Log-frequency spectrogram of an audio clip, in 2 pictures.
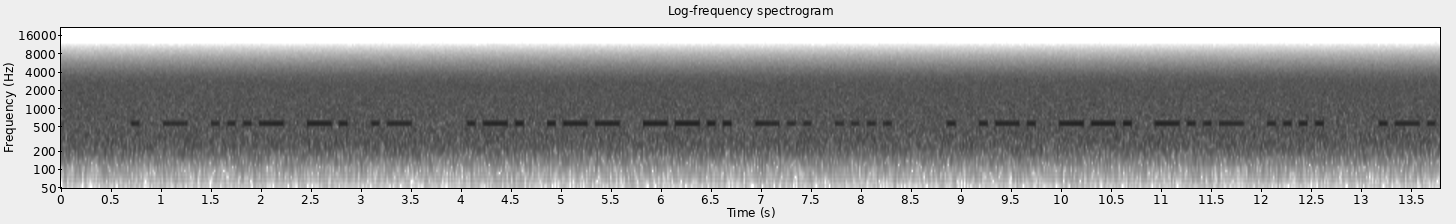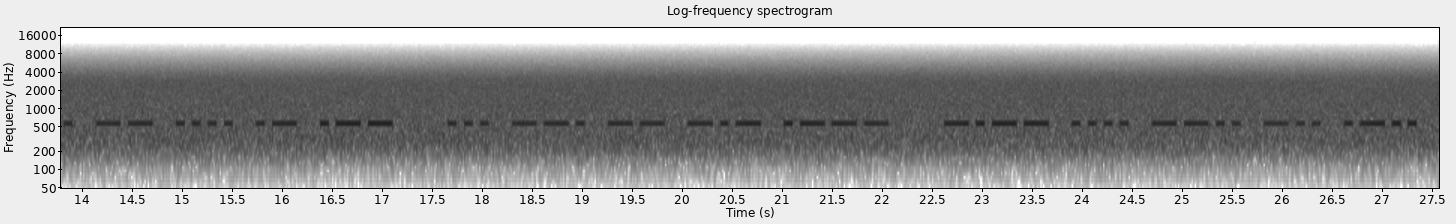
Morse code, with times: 0.7-3.5 ETVNA
4.1-8.3 RWZDH
8.9-12.6 ERGXH
13.2-17.1 LMHAW
17.7-22.1 SGMKJ
22.6-27.4 YHZDL

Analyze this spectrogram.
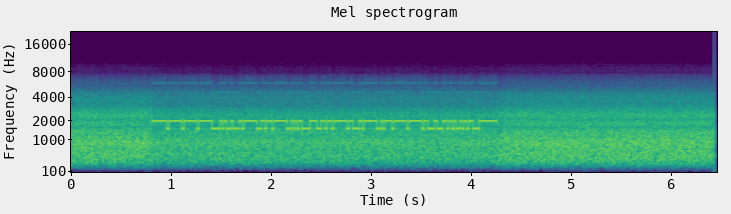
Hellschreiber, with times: none

